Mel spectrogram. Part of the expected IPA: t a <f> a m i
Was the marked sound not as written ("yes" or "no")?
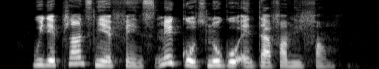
no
